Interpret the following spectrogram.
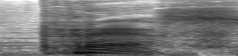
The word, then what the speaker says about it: tres: on to contingency plan numero tres, motherfucker, or tres if you gotta roll your R's when you're speaking Spanish. Ugh, come on, dang it, come on.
